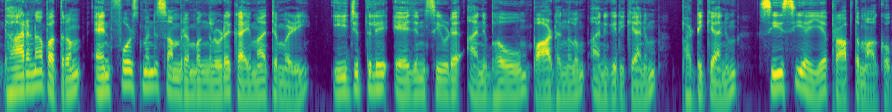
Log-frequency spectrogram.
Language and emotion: Malayalam, neutral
